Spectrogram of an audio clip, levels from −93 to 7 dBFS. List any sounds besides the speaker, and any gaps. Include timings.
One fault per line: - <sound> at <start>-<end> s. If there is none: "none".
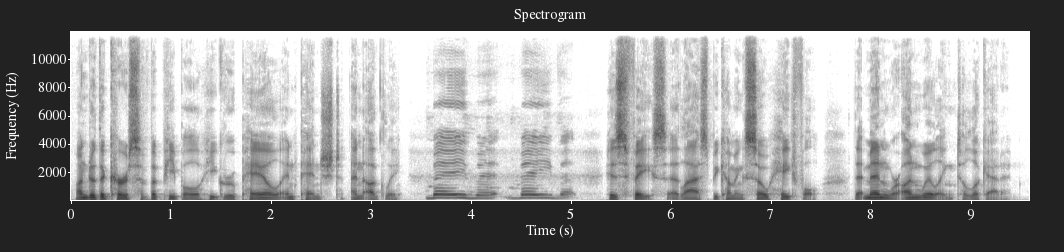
- sigh at 3.5-5.1 s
